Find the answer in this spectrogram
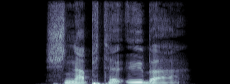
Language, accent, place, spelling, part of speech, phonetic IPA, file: German, Germany, Berlin, schnappte über, verb, [ˌʃnaptə ˈyːbɐ], De-schnappte über.ogg
- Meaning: inflection of überschnappen: 1. first/third-person singular preterite 2. first/third-person singular subjunctive II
